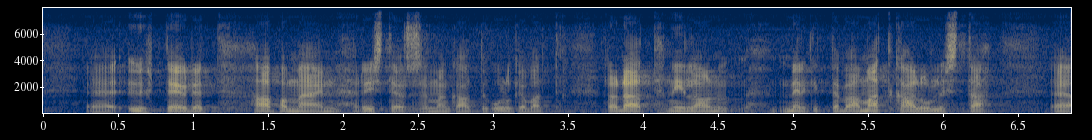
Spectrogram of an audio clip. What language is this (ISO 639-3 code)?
fin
